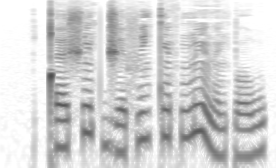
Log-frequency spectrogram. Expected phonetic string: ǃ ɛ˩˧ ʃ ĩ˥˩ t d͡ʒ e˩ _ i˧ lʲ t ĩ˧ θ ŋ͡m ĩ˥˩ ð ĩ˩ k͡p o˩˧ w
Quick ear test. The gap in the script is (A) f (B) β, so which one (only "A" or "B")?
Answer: A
